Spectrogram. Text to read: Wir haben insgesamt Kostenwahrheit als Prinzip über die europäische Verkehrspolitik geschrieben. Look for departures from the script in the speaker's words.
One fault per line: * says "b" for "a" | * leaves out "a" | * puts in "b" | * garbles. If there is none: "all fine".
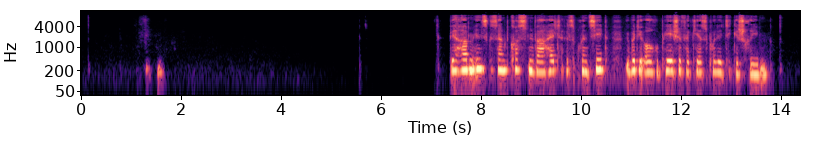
all fine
